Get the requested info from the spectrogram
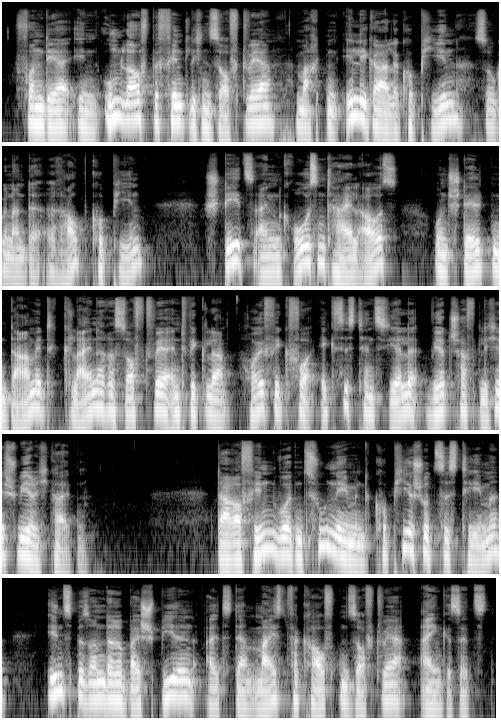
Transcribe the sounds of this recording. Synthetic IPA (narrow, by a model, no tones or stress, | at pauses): fɔndeːɐʔɪnʔʊmlaʊfb̥əfɪntʰlɪçn̩zɔftv̥eːɐmaχtn̩ʔɪleɡaːləkʰopʰiːənz̥oːɡənantə̰ʁa̰ʊpkʰopʰiːən | ʃteːt͡sʔa̰ɪnənɡʁoːsn̩tʰaɪlʔa̰ʊs | ʔʊntʃtɛltn̩da̰mɪtkʰl̥a̰ɪnəʁəzɔftv̥eːɐʔɛntv̥ɪklɐhɔʏfɪçfoːɐʔɛksɪstʰɛnt͡sjɛləvɪɐtʃaftlɪçəʃv̥iːʁ̞ɪçkʰa̰ɪtn̩ | d̥aʁaʊfhɪnvʊɐdn̩t͡suːneːməntkʰopʰiːɐʃʊt͡sz̥ʏstʰeːmə | ʔɪnsb̥əzɔndəʁ̞əbaɪʃpiːlənʔa̰lsd̥eːɐmaɪstfɛɐkʰaʊftn̩zɔftv̥eːɐʔa̰ɪnɡəzɛ̰t͡st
